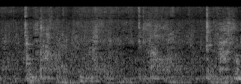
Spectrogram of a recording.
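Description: Potato curry simmering and being stirred in a pan with added gravy from a cauliflower curry, giving a steady sizzle with scraping stir strokes and occasional louder clatters, close and continuous with no talk.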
